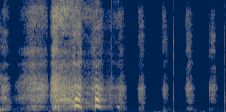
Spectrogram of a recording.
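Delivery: high, breathy laugh. Acted. Domineering character after giving orders, high breathy laugh.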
